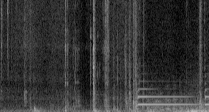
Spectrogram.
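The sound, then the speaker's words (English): Keys jangle inside a car, then a steady electronic tone sets in over a low rumble for the last second of the drive home. “And I am driving home.”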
